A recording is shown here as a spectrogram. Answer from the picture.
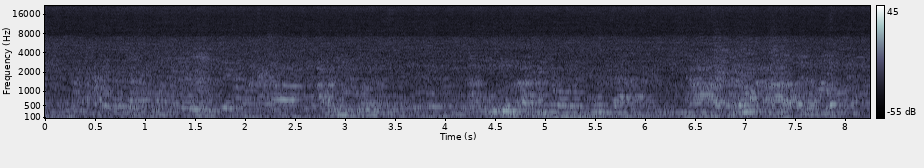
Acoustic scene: restaurant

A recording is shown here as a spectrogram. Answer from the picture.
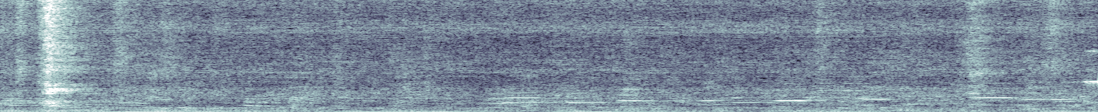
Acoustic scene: cafe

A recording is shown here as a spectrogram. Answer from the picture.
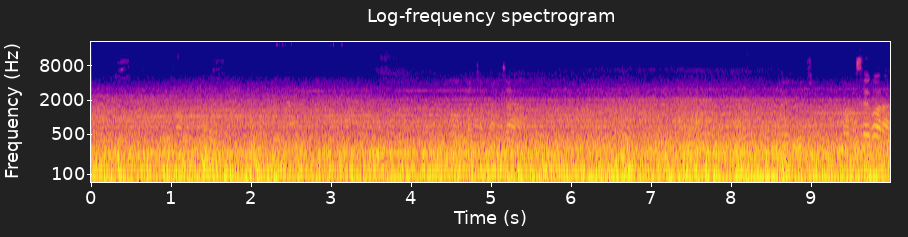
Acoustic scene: subway train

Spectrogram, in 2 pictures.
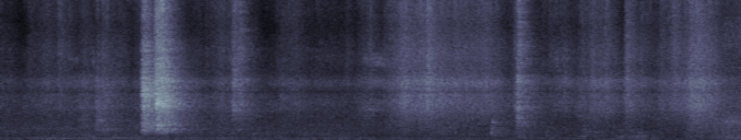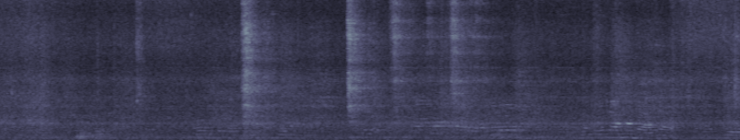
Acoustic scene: restaurant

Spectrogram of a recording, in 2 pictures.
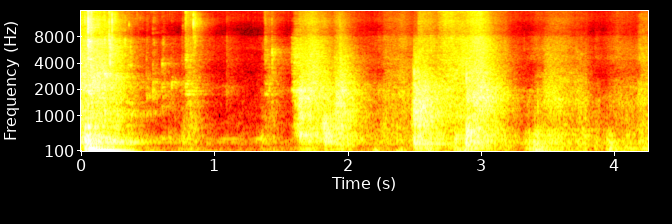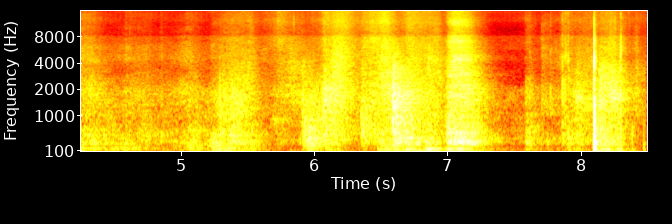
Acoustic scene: restroom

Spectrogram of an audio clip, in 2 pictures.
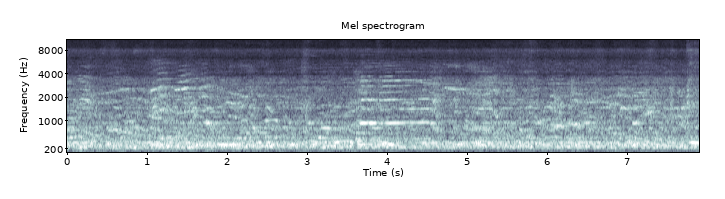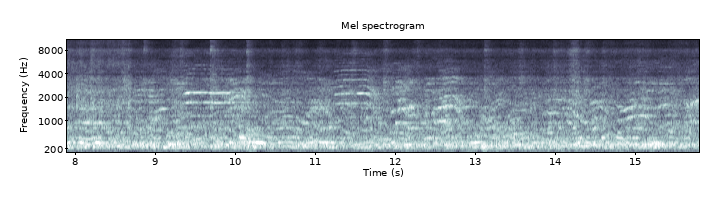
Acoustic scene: park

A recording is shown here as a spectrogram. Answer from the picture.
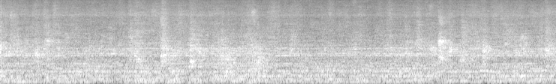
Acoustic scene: restroom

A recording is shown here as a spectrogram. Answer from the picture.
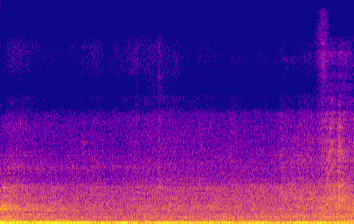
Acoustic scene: residential area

